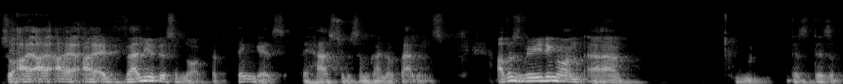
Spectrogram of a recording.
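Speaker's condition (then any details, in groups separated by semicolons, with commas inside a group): Stutter; formerly severe, massively improved through deliberate pauses, later speak up challenge public speaking program; still stutters, much improved; formerly stuttered quite a lot, uses pauses to get message across; repeated words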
